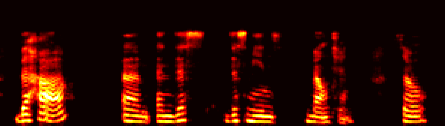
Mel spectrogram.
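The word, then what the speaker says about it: בָּהָר: And then we have a hey with a patach, which says ha, and then a resh, and so that completes the syllable. So we say ha, Behar, and this means mountain.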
